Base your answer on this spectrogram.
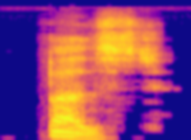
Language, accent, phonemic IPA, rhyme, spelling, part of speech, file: English, Australia, /bʌzd/, -ʌzd, buzzed, adjective / verb, En-au-buzzed.ogg
- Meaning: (adjective) 1. Slightly intoxicated 2. Slightly parted so that they will make a buzzing sound when air (from the lungs) is forced out through them; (verb) simple past and past participle of buzz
